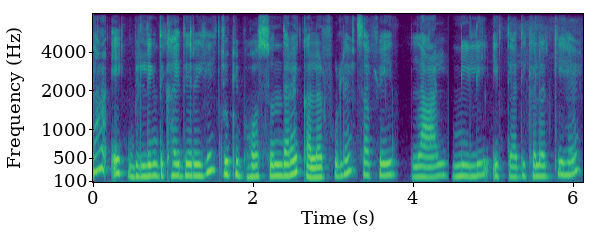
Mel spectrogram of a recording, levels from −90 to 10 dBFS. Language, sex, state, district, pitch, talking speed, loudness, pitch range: Hindi, female, Uttarakhand, Tehri Garhwal, 195 Hz, 205 wpm, -16 LUFS, 185-220 Hz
